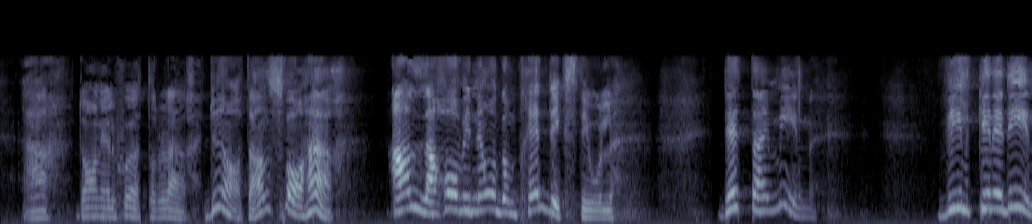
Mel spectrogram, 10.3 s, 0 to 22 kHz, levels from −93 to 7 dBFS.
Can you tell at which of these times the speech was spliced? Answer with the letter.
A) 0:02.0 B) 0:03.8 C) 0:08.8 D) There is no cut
B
